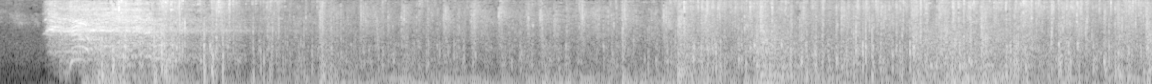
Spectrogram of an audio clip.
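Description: Horses on a patrol ride clip-clop steadily, with loud neighing and whinnying over the continuous hoof beats throughout.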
